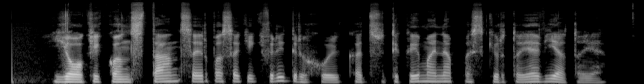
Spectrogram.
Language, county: Lithuanian, Panevėžys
